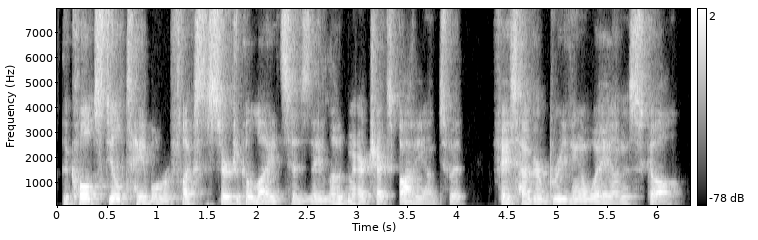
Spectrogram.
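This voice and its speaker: Reading the stage directions and scene headings as narrator for a table read, a man speaks briskly in a mid-range, fairly even voice. The recording sounds roomy, with echo.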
